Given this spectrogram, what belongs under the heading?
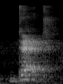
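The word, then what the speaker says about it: debt: D-E-B-T, det. Now we will move on to some more silent letters.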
